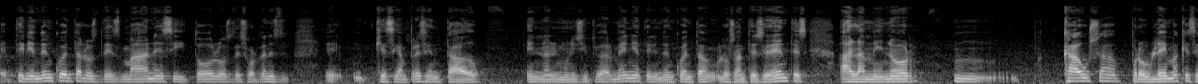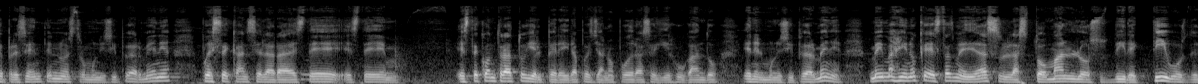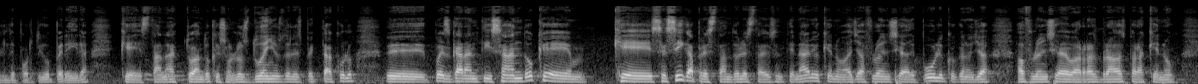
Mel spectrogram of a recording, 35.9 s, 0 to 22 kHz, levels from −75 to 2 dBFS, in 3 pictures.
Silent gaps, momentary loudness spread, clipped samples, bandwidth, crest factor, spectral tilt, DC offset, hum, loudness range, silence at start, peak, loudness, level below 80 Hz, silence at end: none; 9 LU; under 0.1%; 16.5 kHz; 16 dB; -5 dB/octave; under 0.1%; none; 4 LU; 0 s; -4 dBFS; -21 LUFS; -48 dBFS; 0 s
